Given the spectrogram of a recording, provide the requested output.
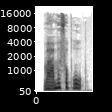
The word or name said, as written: varmeforbrug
